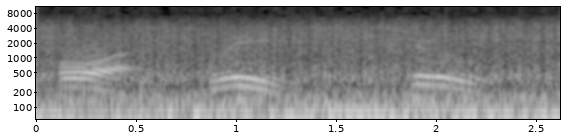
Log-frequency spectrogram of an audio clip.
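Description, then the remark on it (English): A rocket's engines roar at ignition in a steady, loud, low rumble that fills the whole clip, with a few short, faint voice-like tones rising briefly above the noise. “We have ignition sequence start. The engines are on.”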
